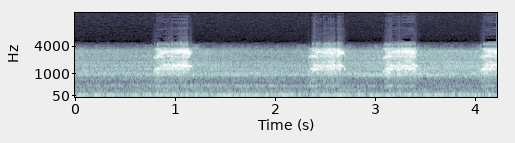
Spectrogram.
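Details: ['At night on 28 December 2014, 9:42 PM, the male owl brings a third mouse; four harsh, noisy screeches at irregular spacing, the last cut off, over a continuous low hum.']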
